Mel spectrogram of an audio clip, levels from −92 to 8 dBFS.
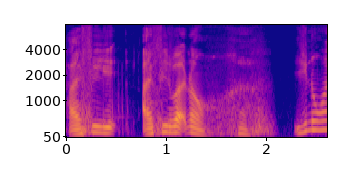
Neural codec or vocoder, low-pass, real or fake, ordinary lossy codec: none; none; real; none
